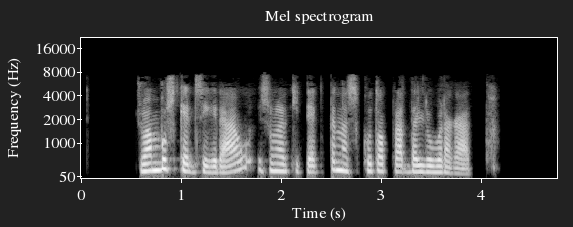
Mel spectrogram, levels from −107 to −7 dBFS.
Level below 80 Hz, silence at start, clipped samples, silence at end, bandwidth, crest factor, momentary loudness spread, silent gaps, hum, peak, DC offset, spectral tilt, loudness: -60 dBFS; 0.6 s; under 0.1%; 0.6 s; 7.6 kHz; 18 dB; 7 LU; 2.44-2.49 s, 3.08-3.12 s, 3.92-4.05 s; none; -2 dBFS; under 0.1%; -6.5 dB/octave; -19 LUFS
